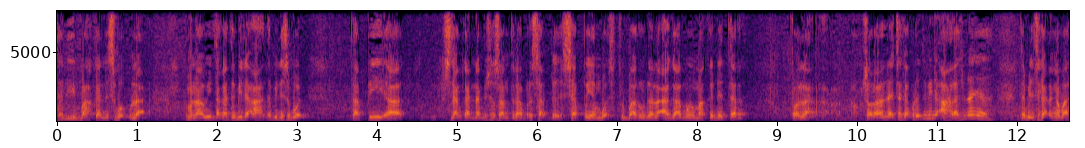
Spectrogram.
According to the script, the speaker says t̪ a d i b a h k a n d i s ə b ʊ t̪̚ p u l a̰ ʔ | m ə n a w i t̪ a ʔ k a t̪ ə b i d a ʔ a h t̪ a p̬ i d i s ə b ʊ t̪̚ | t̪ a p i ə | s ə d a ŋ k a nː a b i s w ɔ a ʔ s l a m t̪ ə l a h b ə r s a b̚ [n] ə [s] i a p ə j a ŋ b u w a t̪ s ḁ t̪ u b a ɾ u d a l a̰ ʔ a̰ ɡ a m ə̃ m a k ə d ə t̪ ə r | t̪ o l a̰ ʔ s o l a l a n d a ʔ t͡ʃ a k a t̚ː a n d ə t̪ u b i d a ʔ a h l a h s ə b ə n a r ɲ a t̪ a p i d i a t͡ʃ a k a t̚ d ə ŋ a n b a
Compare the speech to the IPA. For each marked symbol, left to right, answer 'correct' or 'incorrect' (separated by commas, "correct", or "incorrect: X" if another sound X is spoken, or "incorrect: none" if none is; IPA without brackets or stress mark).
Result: incorrect: d, correct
